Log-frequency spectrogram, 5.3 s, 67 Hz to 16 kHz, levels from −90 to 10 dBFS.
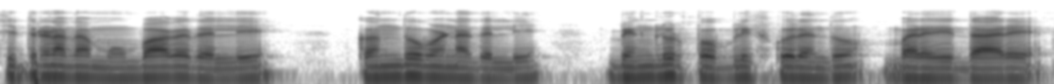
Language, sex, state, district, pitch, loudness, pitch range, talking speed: Kannada, male, Karnataka, Bangalore, 105 Hz, -17 LUFS, 100-110 Hz, 100 wpm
